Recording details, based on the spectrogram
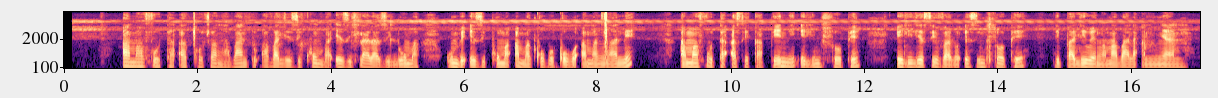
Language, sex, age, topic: North Ndebele, female, 25-35, health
